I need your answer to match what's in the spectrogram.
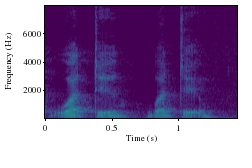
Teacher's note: i'm going to go up to make the t i'm not gonna let any air out i'll just drop my tongue back down to make the d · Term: stopped t, stopped T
